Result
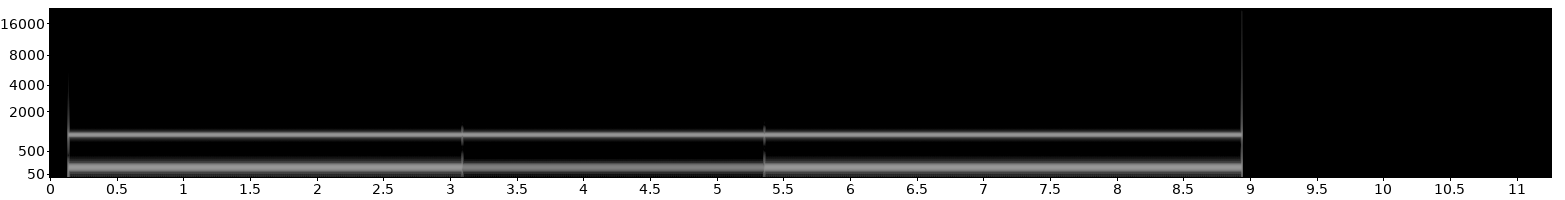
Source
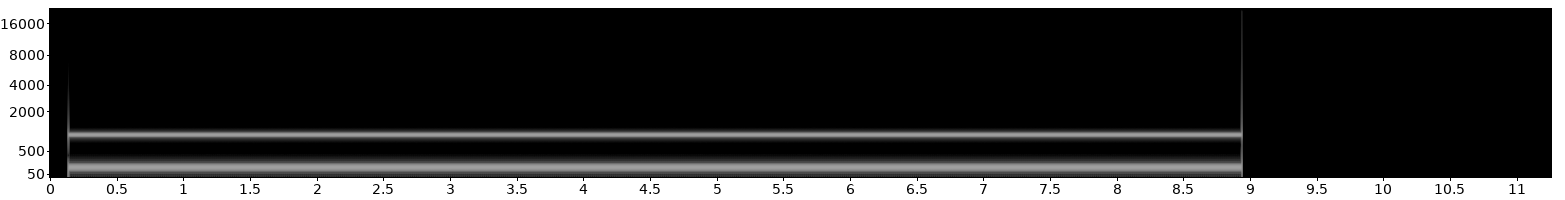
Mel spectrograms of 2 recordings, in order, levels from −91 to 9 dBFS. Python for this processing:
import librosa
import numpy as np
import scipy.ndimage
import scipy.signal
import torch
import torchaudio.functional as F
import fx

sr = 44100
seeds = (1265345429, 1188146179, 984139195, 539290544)

y = fx.tilt_eq(x, sr, slope=3.5, at=(3.09, 5.36))
y = y * 10.0 ** (-3.5 / 20.0)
